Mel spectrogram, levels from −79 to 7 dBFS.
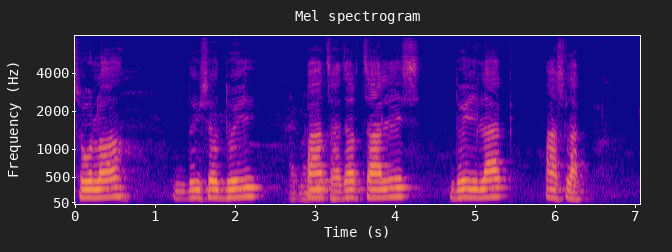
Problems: background sounds at intervals, background conversations at intervals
